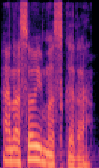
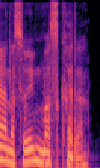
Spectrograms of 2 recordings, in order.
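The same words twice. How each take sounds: First: मस्करा with an unaspirated क; plain k sound in मस्करा; maskara with k. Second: मस्खरा with an aspirated ख; maskhara with kh. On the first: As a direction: say मस्करा as mas-ka-ra. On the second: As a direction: say मस्खरा as mas-kha-ra. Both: Shown as a demonstration. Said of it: "या फिर ऐसे बोल सकते हैं".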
